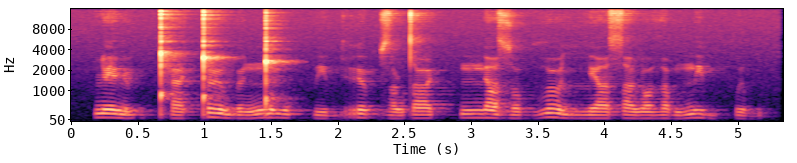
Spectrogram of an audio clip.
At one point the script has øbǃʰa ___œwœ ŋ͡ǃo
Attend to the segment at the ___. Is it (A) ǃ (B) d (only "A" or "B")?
A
